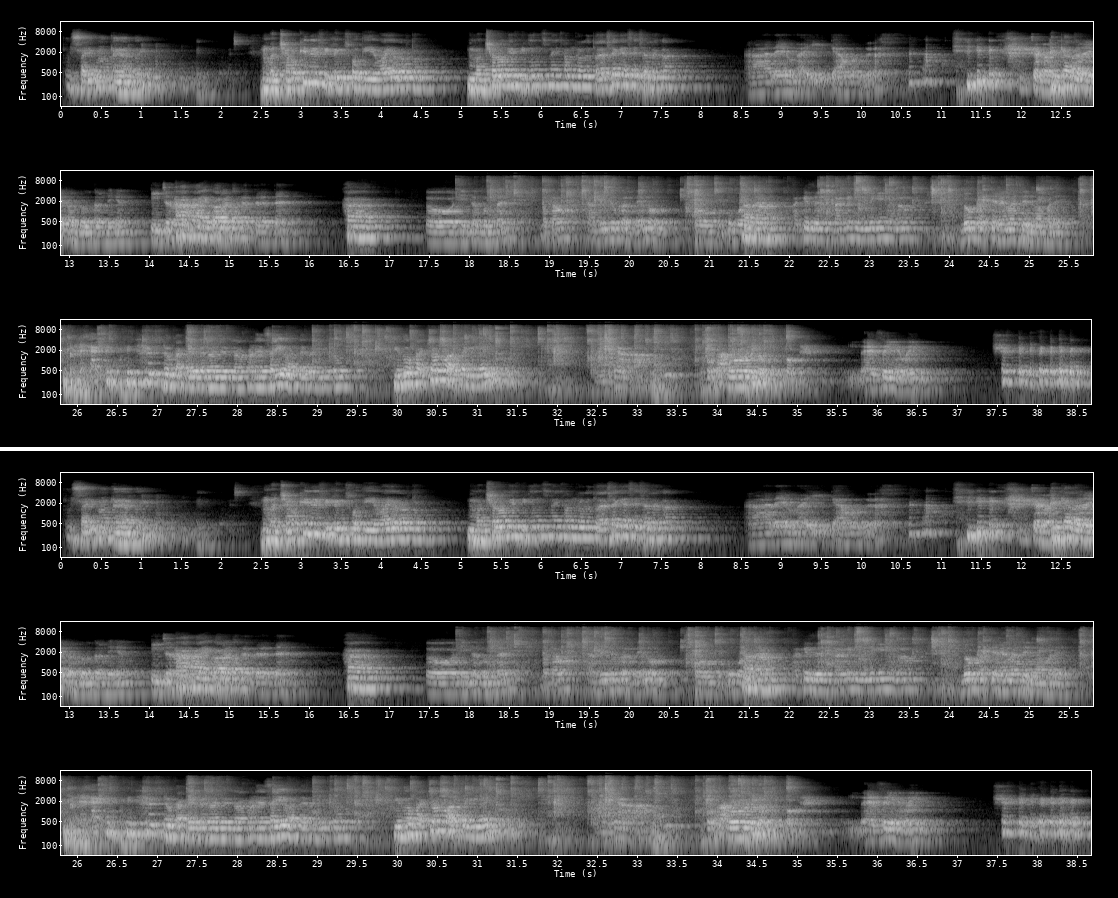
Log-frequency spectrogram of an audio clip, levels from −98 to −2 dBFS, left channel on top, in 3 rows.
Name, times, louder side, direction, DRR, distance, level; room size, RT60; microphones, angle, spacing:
voice 1, 0.1-1.1 2.5-4.5 5.1-7.6 11.2-11.5 11.8-12.8 14.3-15.1 16.4-16.8 21.4-21.8 25.9-29.3 30.0-31.4 33.9-34.4 35.0-35.2 37.5-37.8, left 1 dB, 90° left, -3 dB, 0.7 m, -31 dB
voice 2, 2.7-3.2 6.3-6.4 8.5-10.9 12.1-12.4 12.7-13.8 14.0-15.8 17.5-18.6 18.9-20.5 20.8-21.8 22.0-25.4 30.6-30.8 32.4-33.5 33.9-35.0 35.6-36.6, equal, 20° left, 0 dB, 0.4 m, -36 dB
sound 1, 17.8-22.0 22.4-28.0 28.4-35.0, left 1 dB, 55° left, 0.9 m, -40 dB
3.1 x 2.1 x 2.7 m, 1.3 s
head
